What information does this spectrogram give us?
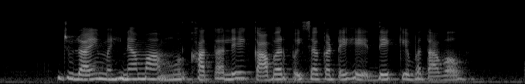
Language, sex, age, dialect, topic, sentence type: Chhattisgarhi, female, 18-24, Central, banking, question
